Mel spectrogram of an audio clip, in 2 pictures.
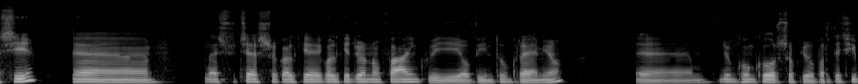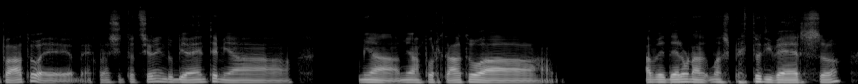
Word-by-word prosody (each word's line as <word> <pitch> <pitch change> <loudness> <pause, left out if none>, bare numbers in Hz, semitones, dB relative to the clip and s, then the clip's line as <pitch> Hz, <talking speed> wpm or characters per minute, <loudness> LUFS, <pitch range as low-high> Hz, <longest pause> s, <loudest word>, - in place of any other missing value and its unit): sì, 130 +1 +4 0.5
ehm, 105 -2 +2 0.5
è 105 -2 -1
successo 115 0 -1
qualche 105 0 +1
qualche 110 0 0
giorno 110 +1 0
fa 110 +2 +3
in 120 -1 -1
cui 100 -3 -2
ho 95 - +2
vinto 100 +2 -4
un 105 - -4
premio, 105 - 0 0.7
ehm, 95 0 -5
di 110 - -5
un 110 - -3
concorso 110 -1 0
a - - -10
cui 100 +1 -5
ho 100 - 0
partecipato 105 +5 0
e 85 -3 -3
beh, - - -13
quella 105 -1 -9
situazione 110 +4 -5
indubbiamente 115 +1 0
mi 105 -3 -3
ha 95 -2 -3 0.8
mi 110 0 +1
ha 90 -6 +2
mi 105 - -1
ha 105 -1 +1
portato 105 +1 +2
a 90 -2 +3 1.1
a 110 - +1
vedere 115 +1 +4
una 115 -3 +3
un 110 - -5
aspetto 110 +3 -1
diverso, 105 +3 +2
105 Hz, 145 wpm, -29 LUFS, 100-110 Hz, 1.1 s, sì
